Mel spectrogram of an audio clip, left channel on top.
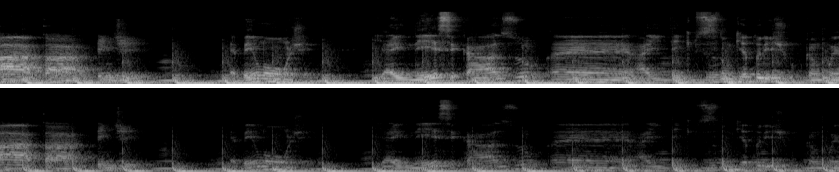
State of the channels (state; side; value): quieter; right; 7.0 dB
